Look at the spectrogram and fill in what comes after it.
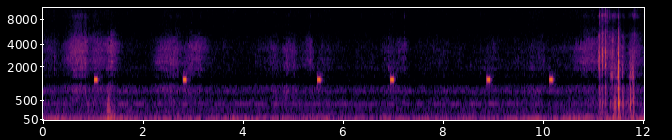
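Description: Short, faint high-pitched electronic beeps, six of them at uneven intervals of one to three seconds, over a steady low rumble and a faint hum. Near the end a louder clatter of knocks begins.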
